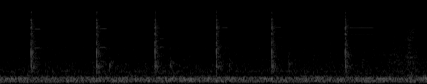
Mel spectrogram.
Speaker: the pro aduster allows me to scan your spine looking for any problem areas or misalignments the pro uses tapping to put the bone back in place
